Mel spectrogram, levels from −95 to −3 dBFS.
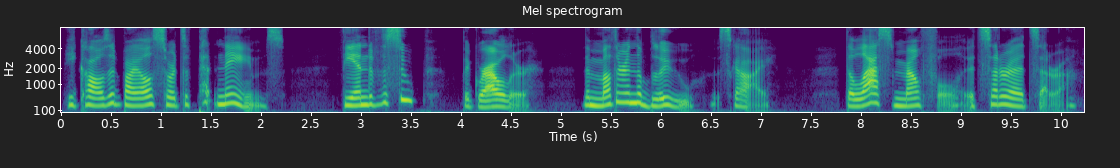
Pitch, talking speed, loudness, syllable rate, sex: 230 Hz, 165 wpm, -21 LUFS, 4.4 syllables/s, female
